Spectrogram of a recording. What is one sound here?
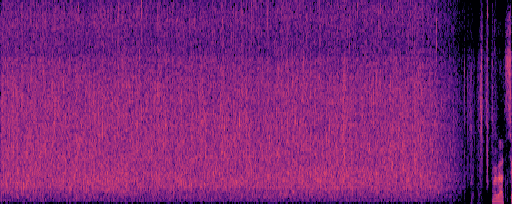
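A small stream splashes and gurgles over rocks close by.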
